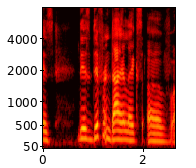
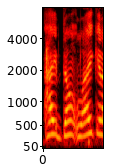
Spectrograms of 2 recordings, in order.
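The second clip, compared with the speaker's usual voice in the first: mock complaint; 8 semitones higher, 6 dB louder, slower than usual. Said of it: "to me, I'm like".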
